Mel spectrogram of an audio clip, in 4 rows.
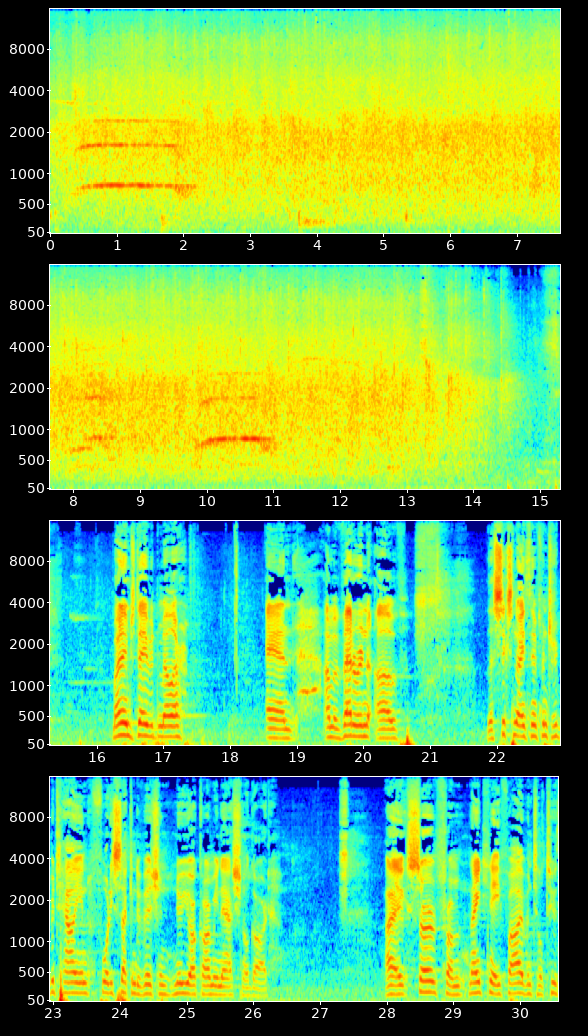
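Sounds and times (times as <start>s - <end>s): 
sustained applause from a sizable audience: 0.0s - 14.8s
speech: 16.2s - 17.4s, 18.6s - 21.0s, 21.8s - 26.4s, 27.3s - 30.5s.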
